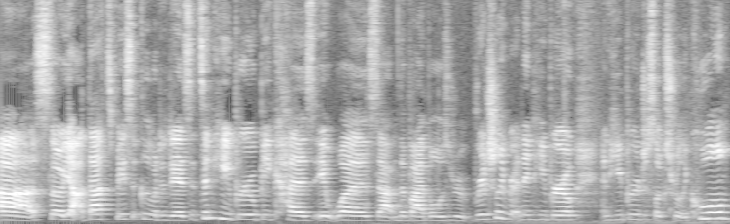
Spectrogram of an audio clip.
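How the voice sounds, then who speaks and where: Loudness swings widely and pitch varies in an ordinary way as the speech rushes by at a very fast pace with hardly any pauses, over noticeable background noise and audible room echo. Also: woman, fairly high pitch for a woman. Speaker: lifestyle vlogger. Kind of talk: personal testimony vlog. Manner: casual, filler-heavy.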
